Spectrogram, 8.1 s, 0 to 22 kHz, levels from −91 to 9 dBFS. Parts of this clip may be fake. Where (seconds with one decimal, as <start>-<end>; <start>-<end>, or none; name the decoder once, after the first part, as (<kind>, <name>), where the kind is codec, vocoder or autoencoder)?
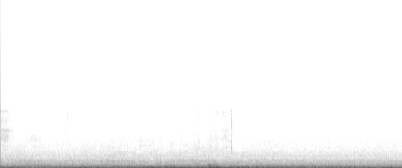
2.2-4.9 (codec, SNAC)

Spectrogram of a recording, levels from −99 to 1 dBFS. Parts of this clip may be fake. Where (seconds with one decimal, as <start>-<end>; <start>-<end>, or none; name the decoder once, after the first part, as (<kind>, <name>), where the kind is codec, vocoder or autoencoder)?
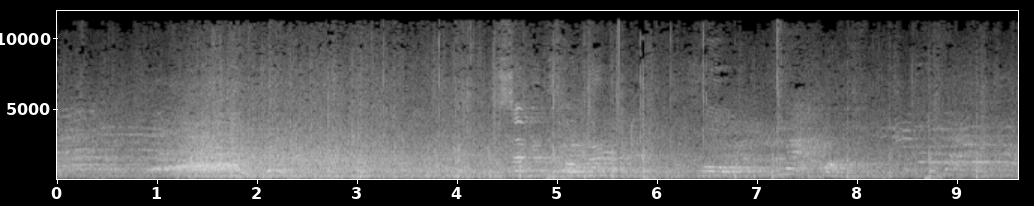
7.1-8.1 (codec, DAC)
